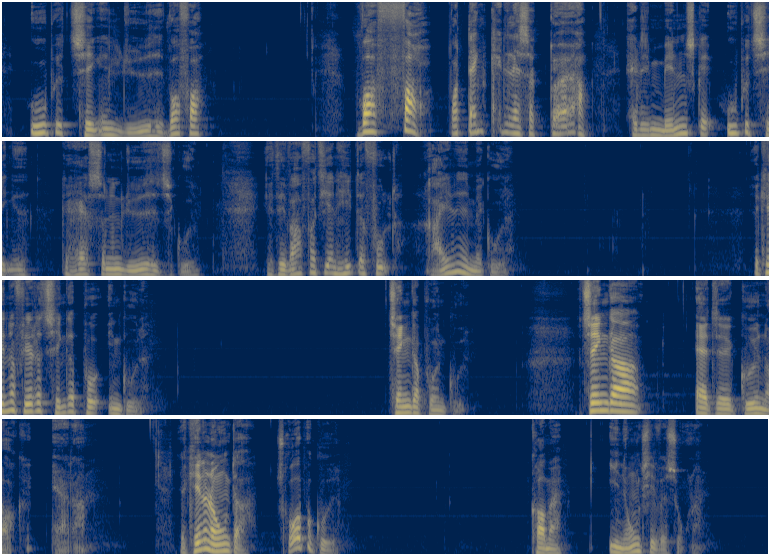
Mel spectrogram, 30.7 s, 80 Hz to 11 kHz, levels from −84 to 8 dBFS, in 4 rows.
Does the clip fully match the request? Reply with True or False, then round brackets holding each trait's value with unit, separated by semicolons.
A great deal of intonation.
True (6.9 semitones)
